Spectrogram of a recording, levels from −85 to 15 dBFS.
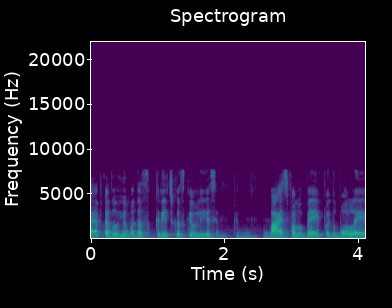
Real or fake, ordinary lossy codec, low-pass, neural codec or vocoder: real; none; none; none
